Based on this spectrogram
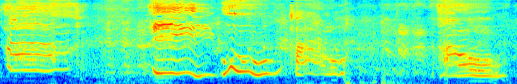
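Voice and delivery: high loud mock shrieks of pain; imitating shrieks. Ladies across the water stung, high mock shrieks. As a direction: squeal like the ladies being stung. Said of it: "these ladies going".

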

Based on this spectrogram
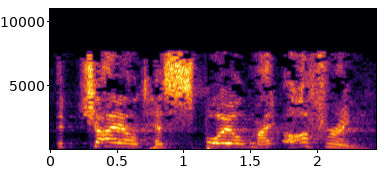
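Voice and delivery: loud, high cry of alarm. Acted. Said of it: "he cried out".

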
